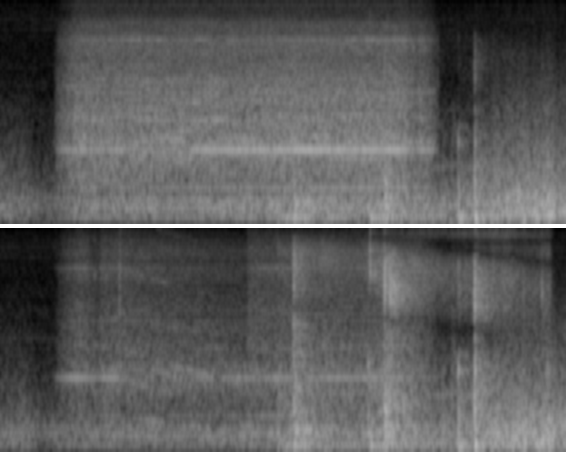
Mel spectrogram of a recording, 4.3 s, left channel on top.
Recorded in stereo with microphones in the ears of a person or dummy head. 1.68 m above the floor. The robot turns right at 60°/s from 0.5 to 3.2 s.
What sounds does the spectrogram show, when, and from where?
2.1 s footsteps: 50° right (ahead or behind); by 4.2 s 45° right (ahead or behind)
